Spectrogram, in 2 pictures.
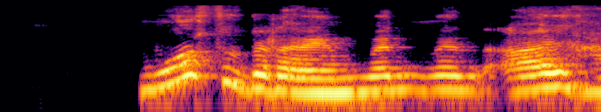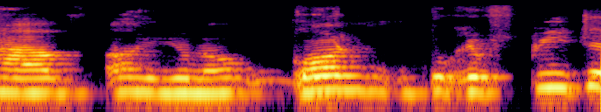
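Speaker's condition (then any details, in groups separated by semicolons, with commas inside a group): Cerebral palsy; present from birth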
